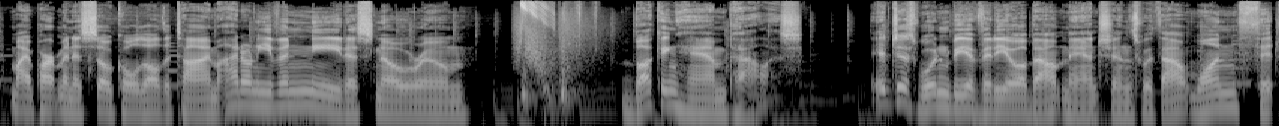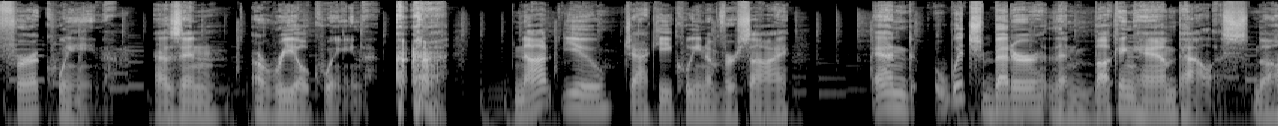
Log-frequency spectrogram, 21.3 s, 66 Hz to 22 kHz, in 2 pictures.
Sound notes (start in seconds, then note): 4.3 air whooshing; 13.9 clears throat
